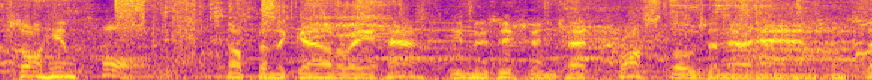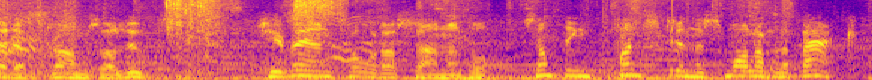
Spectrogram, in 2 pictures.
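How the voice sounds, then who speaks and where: A man narrating an audiobook as dramatic scripted storytelling. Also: medium pitch. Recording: loud music behind narration. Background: loud music.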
